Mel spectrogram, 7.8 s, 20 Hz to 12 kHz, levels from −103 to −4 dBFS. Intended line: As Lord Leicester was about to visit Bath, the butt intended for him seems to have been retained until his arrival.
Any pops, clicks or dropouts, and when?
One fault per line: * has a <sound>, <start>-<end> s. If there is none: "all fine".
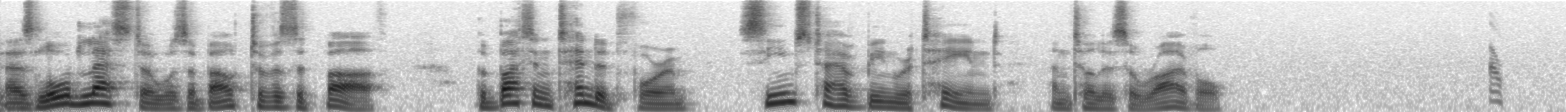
* has a chirp, 7.4-7.5 s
